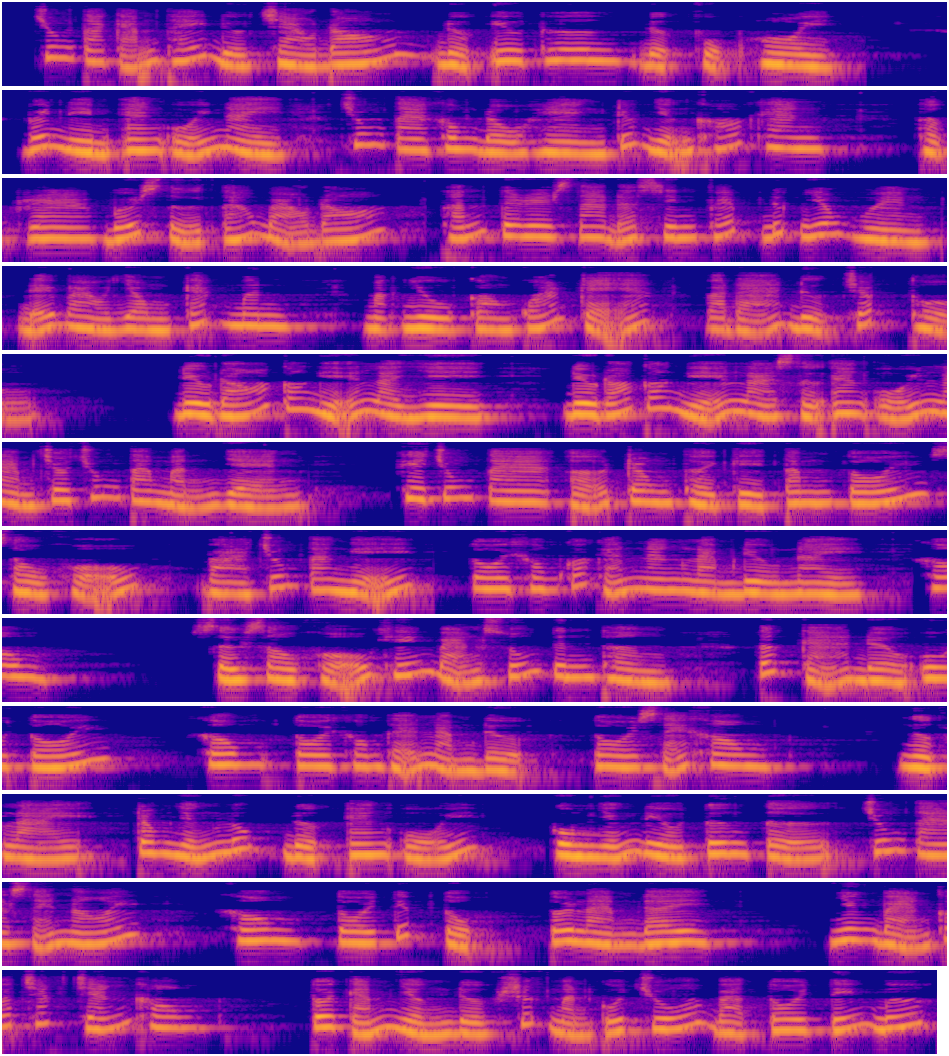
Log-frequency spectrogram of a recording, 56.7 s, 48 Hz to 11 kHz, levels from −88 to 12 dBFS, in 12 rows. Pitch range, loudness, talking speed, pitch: 195-250 Hz, -20 LUFS, 175 wpm, 225 Hz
